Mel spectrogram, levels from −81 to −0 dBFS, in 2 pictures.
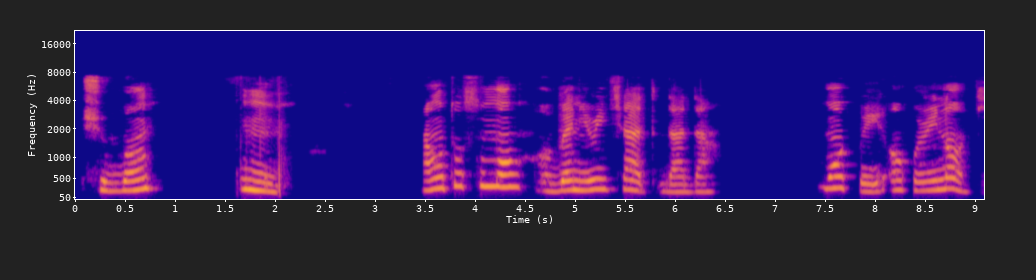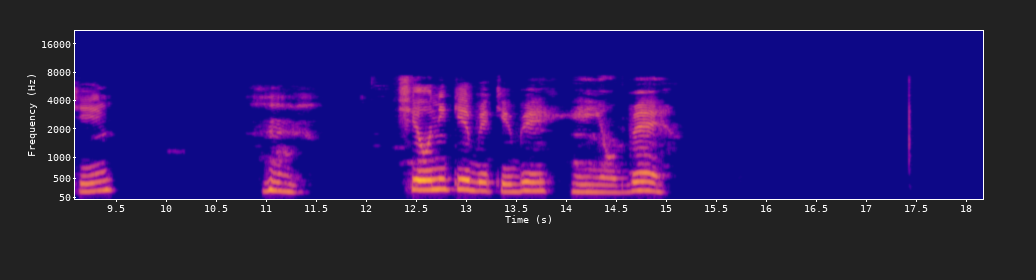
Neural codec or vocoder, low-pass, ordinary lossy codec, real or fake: none; 7.2 kHz; AAC, 32 kbps; real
